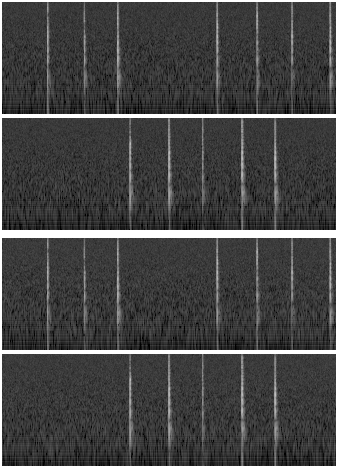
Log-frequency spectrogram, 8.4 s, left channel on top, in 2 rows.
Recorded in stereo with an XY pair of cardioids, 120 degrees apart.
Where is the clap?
5° left.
